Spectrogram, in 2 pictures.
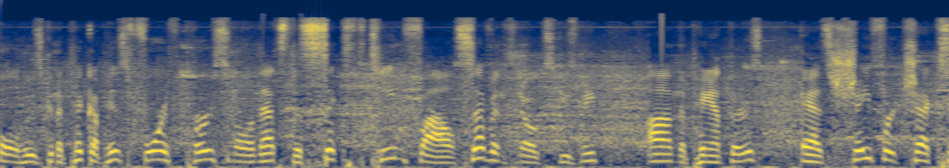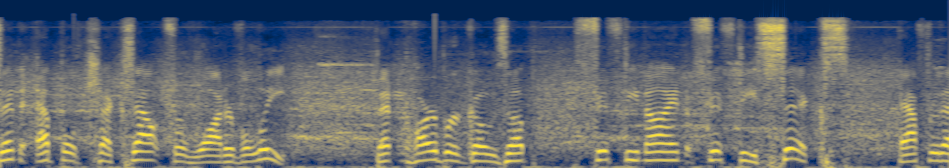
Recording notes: As you heard on News/Talk/Sports 94.9 WSJM. All of the action from Farnum Gymnasium as Watervliet headed to Benton Harbor to face the Tigers.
